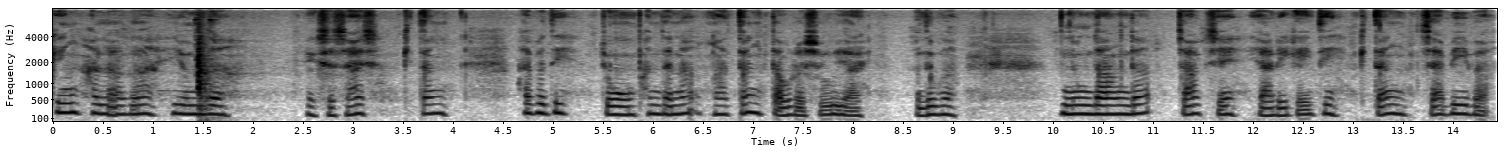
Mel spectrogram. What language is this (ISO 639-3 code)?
mni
